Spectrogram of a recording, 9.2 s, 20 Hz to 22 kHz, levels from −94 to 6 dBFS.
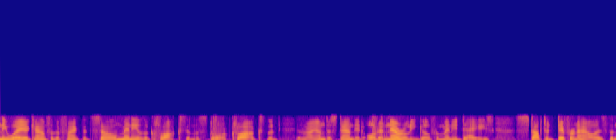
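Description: Loose connector crackle occurs from 2.84 to 3.49 s and again from 5.59 to 5.81 s: a worn contact intermittently breaks the speech path, producing irregular scratchy bursts over the telephone-band audio.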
